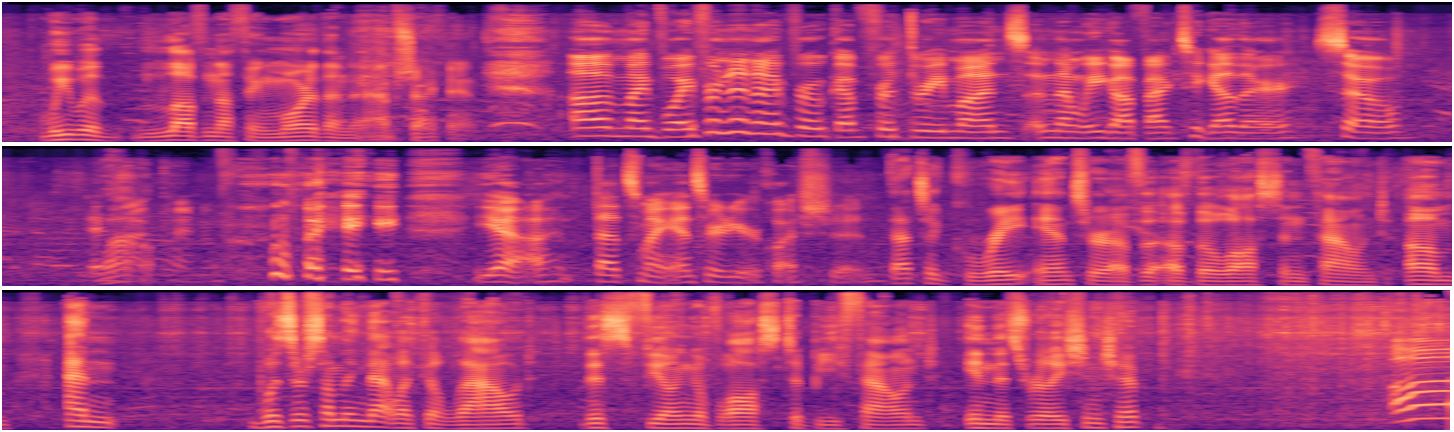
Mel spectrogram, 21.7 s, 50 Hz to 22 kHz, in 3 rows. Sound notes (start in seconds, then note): 1.7 customer laughing; 8.4 laughing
